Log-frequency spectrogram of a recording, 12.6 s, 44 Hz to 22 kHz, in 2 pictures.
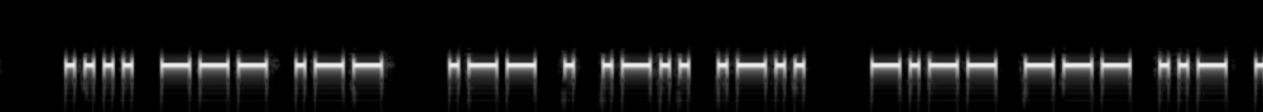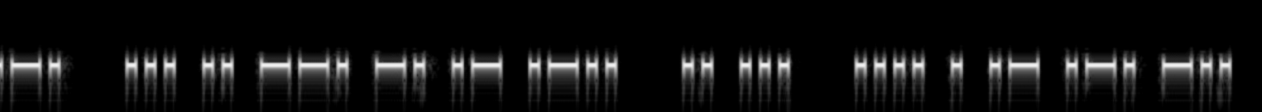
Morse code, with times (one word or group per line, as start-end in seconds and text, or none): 0.3-1.9 HOW
2.3-4.0 WELL
4.4-6.6 YOUR
7.0-9.4 SIGNAL
9.7-10.3 IS
10.6-12.5 HEARD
